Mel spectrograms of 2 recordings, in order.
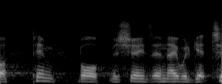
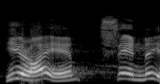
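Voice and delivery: loud, raised declaration; ringing reply from the pulpit; acted eager answer; 5 semitones higher, 6 dB louder than usual. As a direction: call out as if volunteering. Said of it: "And I said".

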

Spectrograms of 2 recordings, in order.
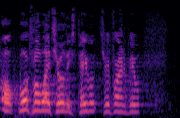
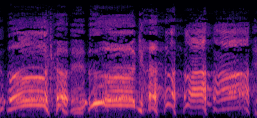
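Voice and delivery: high, drawn-out wailing sobs; mock deep crying; 6 semitones higher, much slower than usual. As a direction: wail as if it wells up from the feet. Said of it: "It was so deep".

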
